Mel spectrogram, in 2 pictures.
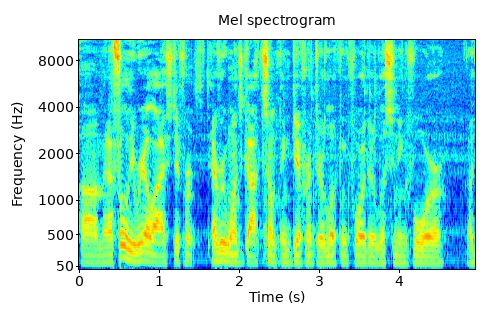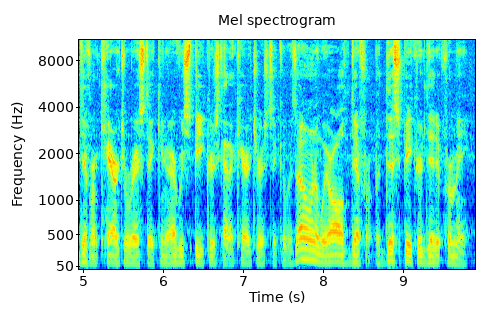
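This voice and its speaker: A middle-aged man reminiscing casually as an enthusiast, speaking in halting short bursts. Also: on the low side. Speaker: audio hobbyist presenting own video. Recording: steady room noise, air conditioning hum.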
